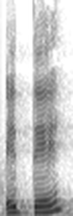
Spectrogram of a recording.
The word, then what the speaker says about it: et: La ET es exactamente eso. Entonces la T no la vamos a pronunciar.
